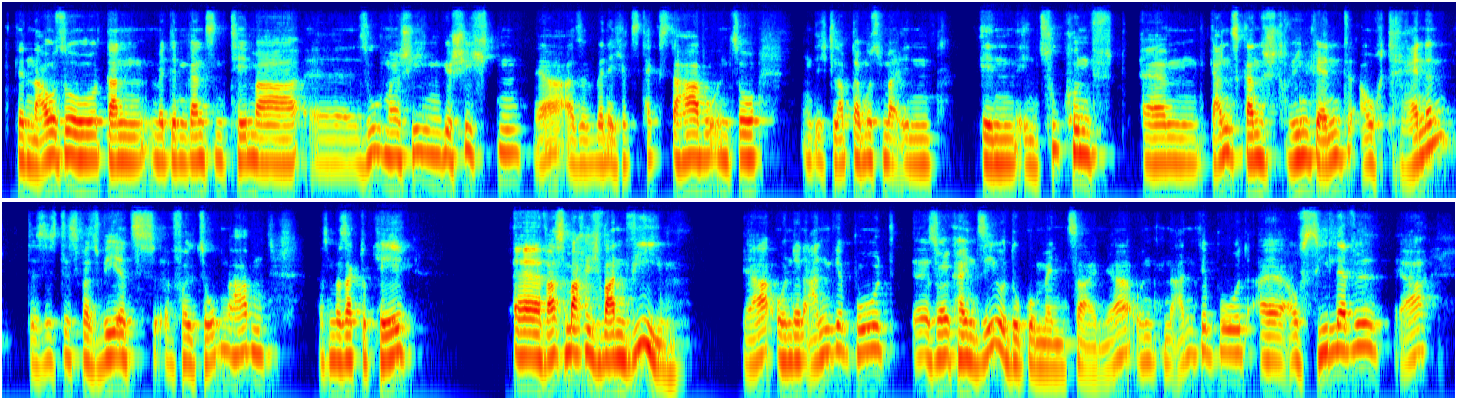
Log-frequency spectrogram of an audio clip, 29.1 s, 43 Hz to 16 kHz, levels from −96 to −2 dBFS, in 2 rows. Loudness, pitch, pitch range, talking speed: -23 LUFS, 145 Hz, 135-165 Hz, 140 wpm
